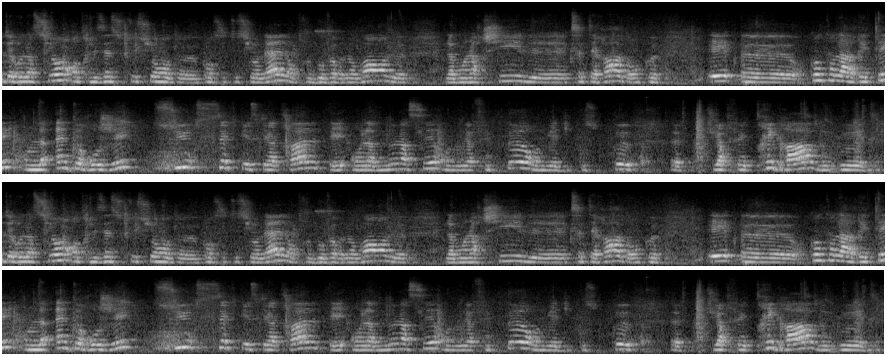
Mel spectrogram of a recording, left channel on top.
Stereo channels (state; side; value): normal; both; correlation 0.89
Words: relations entre les institutions constitutionnelles, entre le gouvernement, la monarchie, etc. Donc, quand on l'a arrêté, on l'a interrogé sur cette pièce théâtrale et on l'a menacé, on lui a fait peur, on lui a dit que tu as fait très grave,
